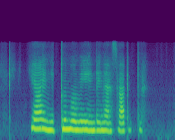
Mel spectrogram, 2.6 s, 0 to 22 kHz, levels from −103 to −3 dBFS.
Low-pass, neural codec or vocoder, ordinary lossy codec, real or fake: 7.2 kHz; codec, 16 kHz, 0.5 kbps, FreqCodec, smaller model; none; fake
